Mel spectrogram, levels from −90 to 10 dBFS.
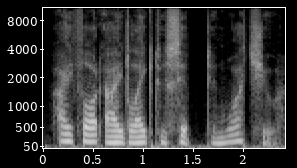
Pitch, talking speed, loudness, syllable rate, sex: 145 Hz, 225 wpm, -17 LUFS, 4.4 syllables/s, male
